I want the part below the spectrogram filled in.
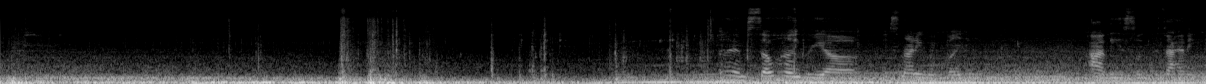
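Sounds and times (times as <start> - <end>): car driving rumble inside cabin: 0.0 - 12.0.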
